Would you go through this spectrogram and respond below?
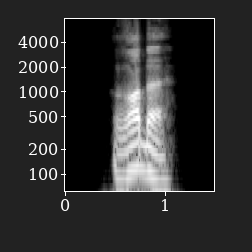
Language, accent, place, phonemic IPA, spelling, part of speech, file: German, Germany, Berlin, /ˈʁɔbə/, Robbe, noun, De-Robbe.ogg
- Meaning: seal, pinniped (animal)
